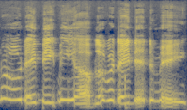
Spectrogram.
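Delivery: put-on very high, slow whimpering blubber like a little baby. Retelling how a suspect cried after his arrest: imitating Markeith crying like a baby. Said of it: "he comes out crying like a little baby".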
